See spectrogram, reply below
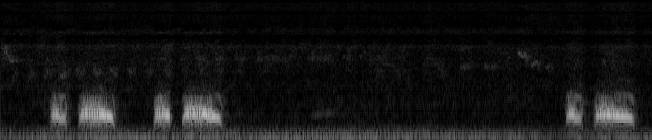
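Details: Spotted dove used as a trapping decoy gives two quick paired coos, a short hollow note then a longer falling one, then pauses for several seconds before one more pair.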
